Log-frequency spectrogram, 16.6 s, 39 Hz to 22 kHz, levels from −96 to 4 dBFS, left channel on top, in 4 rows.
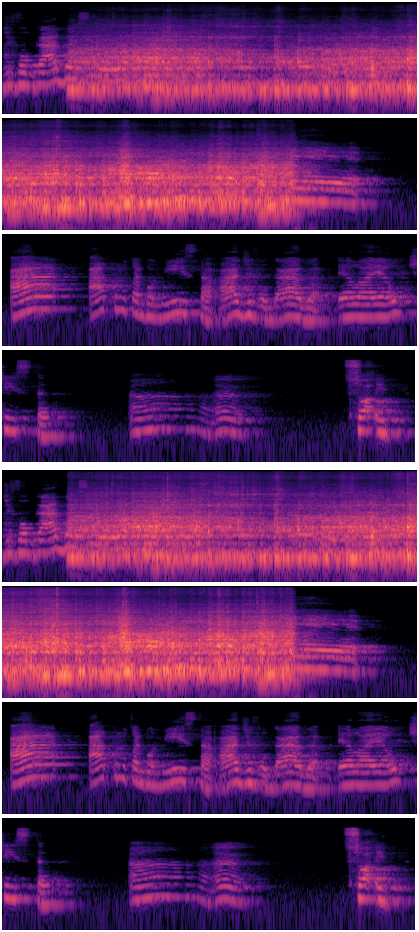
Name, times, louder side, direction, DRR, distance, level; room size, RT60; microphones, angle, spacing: voice 1, 0.0-1.9 2.9-6.0 7.0-7.8 8.4-8.9 9.2-13.0 15.9-16.3, right 1 dB, 20° right, 2 dB, 2.2 m, -42 dB
Wood, 0.6-7.1, right 3 dB, 70° right, 1.6 m, -29 dB
voice 2, 2.9-3.3 6.7-7.1 13.7-14.9, right 3 dB, 50° right, 6 dB, 1.1 m, -47 dB
25.5 x 23.0 x 6.3 m, 0.75 s
head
